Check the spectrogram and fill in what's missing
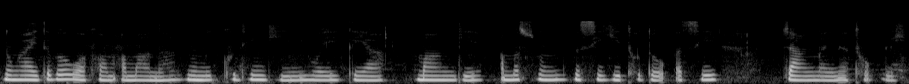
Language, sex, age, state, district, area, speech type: Manipuri, female, 18-30, Manipur, Kangpokpi, rural, read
